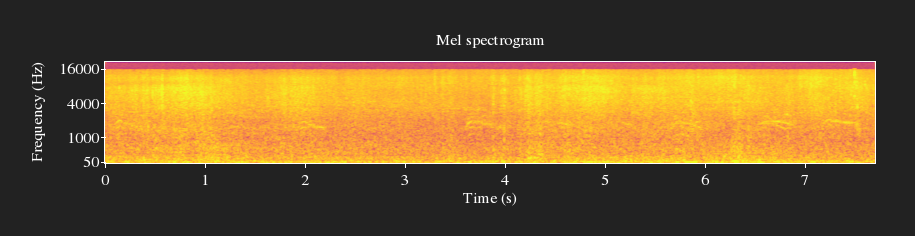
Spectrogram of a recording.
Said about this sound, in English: It may be helpful to imagine the ocean waves. And with the in-breath, it's like the ocean wave coming in, and the out-breath, the wave recedes. As we focus on the in and out with the ocean waves.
